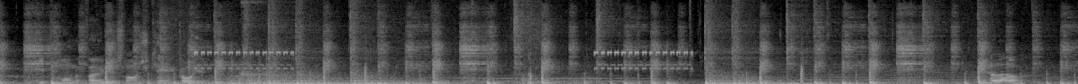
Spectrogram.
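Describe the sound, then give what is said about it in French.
Paolo's telephone rings in the afternoon in two bursts a few seconds apart, its bright trilling tone clear, set against a dense, busy background of other sounds. “Dans le courant de l'après-midi, le téléphone de Paolo sonna.”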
